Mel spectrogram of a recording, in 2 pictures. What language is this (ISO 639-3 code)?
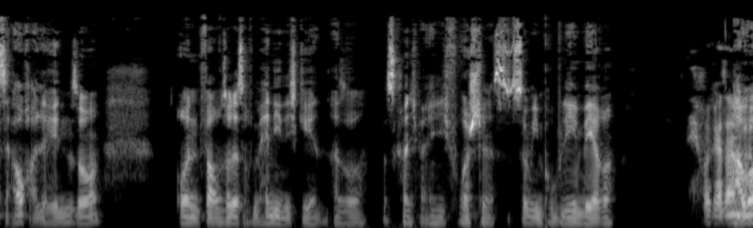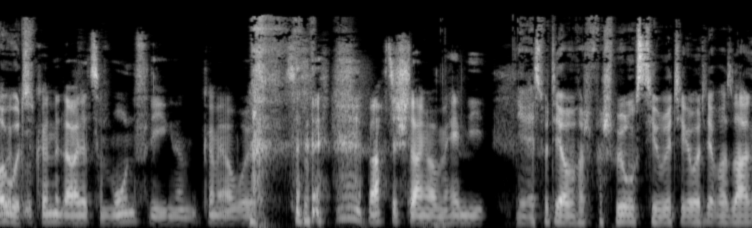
deu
